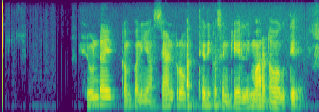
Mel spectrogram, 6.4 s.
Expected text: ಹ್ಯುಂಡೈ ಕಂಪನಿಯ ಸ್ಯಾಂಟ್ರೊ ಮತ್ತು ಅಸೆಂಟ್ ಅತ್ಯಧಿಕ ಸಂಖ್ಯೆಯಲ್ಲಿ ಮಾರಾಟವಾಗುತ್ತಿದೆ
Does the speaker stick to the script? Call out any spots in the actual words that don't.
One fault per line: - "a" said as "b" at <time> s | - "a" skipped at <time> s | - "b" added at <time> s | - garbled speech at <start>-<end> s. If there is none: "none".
- "ಮತ್ತು ಅಸೆಂಟ್" skipped at 3.7 s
